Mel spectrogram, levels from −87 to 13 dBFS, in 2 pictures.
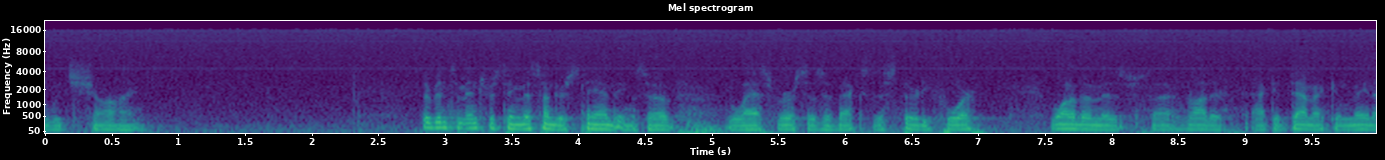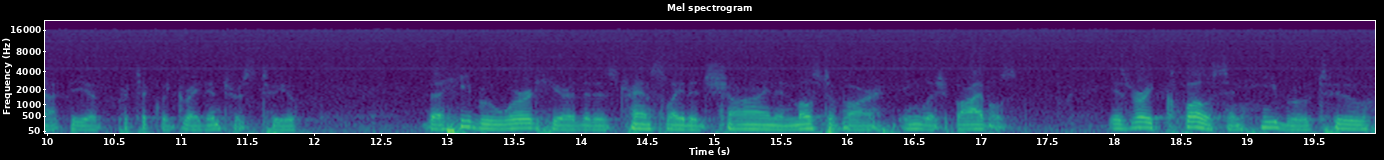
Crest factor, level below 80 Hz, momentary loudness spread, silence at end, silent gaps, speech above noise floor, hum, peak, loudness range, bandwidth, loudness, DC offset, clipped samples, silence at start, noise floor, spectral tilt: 18 dB; -40 dBFS; 12 LU; 0 s; none; 26 dB; none; -12 dBFS; 6 LU; 17 kHz; -30 LUFS; under 0.1%; under 0.1%; 0 s; -54 dBFS; -9.5 dB/octave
